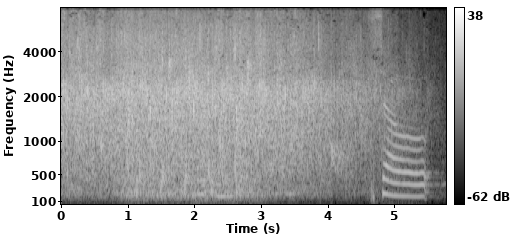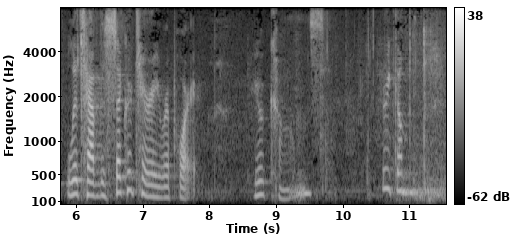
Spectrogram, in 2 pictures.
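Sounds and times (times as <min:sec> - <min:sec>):
applause for a speaker at an Alcoholics Anonymous meeting: 0:00.0 - 0:04.9
speech: 0:04.8 - 0:07.9, 0:08.7 - 0:09.8, 0:10.6 - 0:11.5.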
